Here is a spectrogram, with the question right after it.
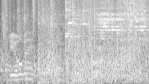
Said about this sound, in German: In einer Bar rutschen die Gläser und Getränke von der Theke. Alle merken es sofort, das Beben ist stärker als alle anderen in den vergangenen Monaten und Jahren.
